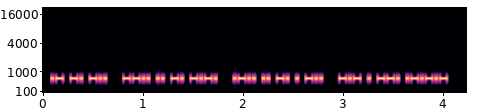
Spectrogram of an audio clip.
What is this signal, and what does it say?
Morse code, heard as a keyed tone, about 50 wpm, 700 Hz. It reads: AND ZINC LINED KEG.
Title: Pangram Challenge v2 - 50wpm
